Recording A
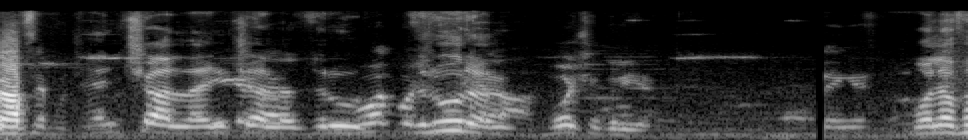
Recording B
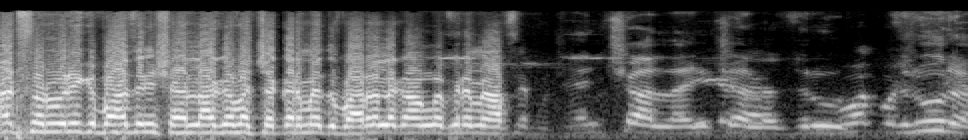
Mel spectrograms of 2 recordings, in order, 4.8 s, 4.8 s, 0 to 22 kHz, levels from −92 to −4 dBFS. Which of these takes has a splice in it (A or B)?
A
